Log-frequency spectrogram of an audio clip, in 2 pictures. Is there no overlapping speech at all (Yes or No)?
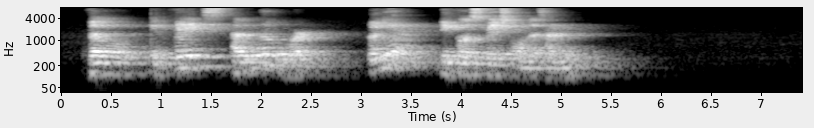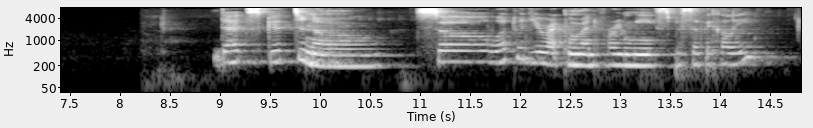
Yes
